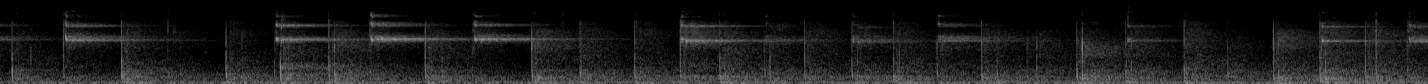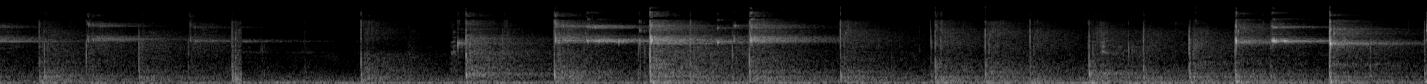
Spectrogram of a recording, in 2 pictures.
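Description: A footbag being kicked over and over: quick, irregular soft taps of the bag off the shoes and footsteps, mixed with short high squeaks of sneakers on the court floor. There is a brief lull about two-thirds of the way through.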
